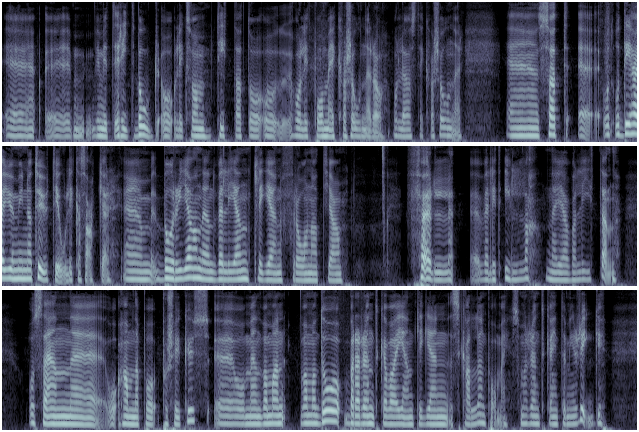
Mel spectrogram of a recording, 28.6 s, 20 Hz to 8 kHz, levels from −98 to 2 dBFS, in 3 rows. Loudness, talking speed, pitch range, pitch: -29 LUFS, 155 wpm, 155-175 Hz, 160 Hz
